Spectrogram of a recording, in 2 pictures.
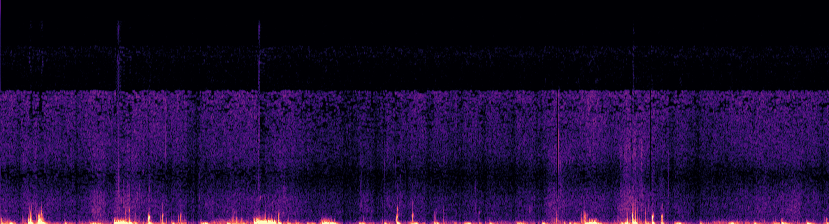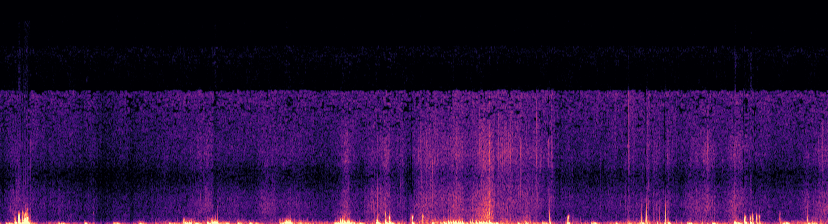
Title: Big bad Ape stomach growls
